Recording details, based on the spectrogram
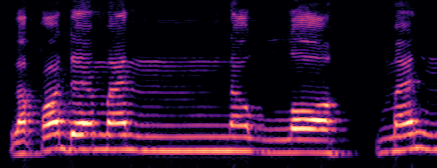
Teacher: Sama dengan man, misalnya laqad manallah, man, tahan, man, n-nya itu, double n-nya itu keluar dari hidung. Cobalah tutup hidungnya, nggak bisa lagi. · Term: guna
